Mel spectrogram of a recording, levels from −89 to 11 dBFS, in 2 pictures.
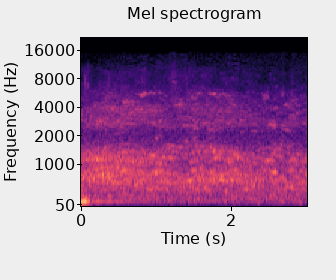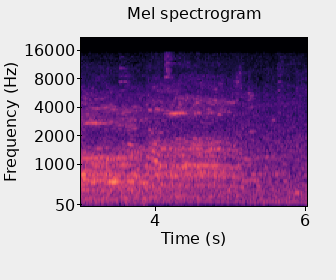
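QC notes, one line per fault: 3.90–5.16 s: section at the wrong speed. For about 1.3 s the audio runs at 1.25 times its proper rate, so everything in that stretch is hurried and pitched up by roughly four semitones, with timing and pitch shifted together rather than independently. The likely cause is the segment being resampled or played against a mismatched clock, so its samples are consumed too quickly. Normal rate and pitch return abruptly at 5.16 s.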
